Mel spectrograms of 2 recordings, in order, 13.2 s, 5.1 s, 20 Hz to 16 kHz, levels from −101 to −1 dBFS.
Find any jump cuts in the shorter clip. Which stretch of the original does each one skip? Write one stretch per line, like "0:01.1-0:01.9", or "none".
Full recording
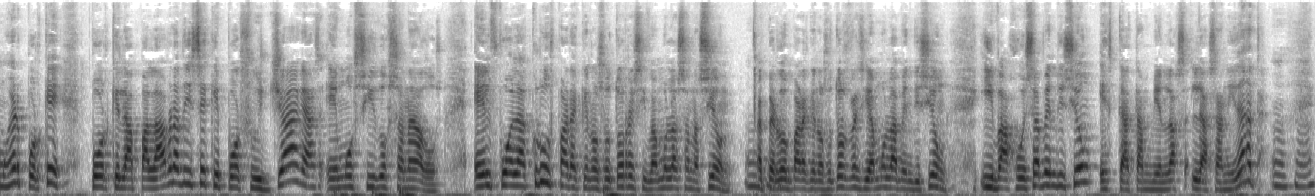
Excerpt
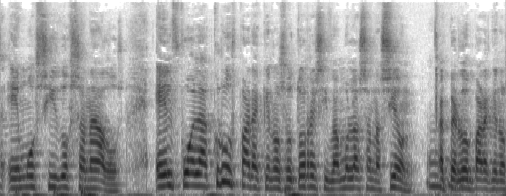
none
